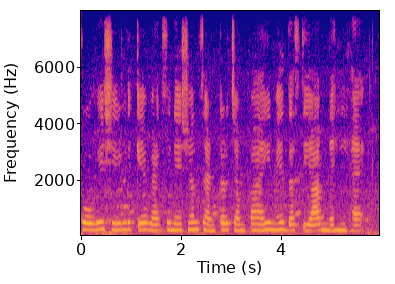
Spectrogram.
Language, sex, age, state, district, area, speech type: Urdu, female, 30-45, Uttar Pradesh, Lucknow, urban, read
